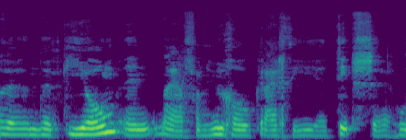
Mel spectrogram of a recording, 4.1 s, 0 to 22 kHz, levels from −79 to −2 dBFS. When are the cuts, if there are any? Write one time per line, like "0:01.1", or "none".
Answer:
0:01.5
